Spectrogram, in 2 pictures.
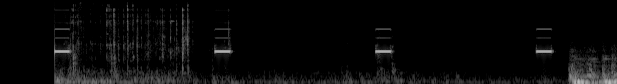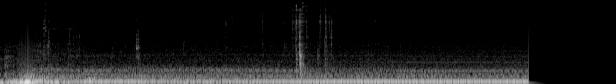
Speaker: as we saw, no clicking, started right up, which is what you want it to do.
